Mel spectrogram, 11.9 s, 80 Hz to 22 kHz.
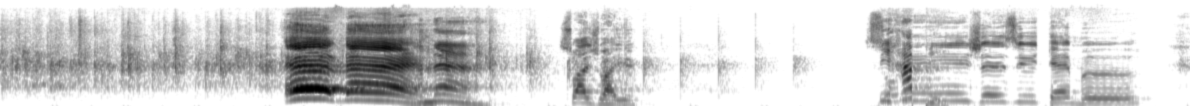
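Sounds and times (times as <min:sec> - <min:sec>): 
crowd clapping: 0:00.0 - 0:08.2
speech: 0:05.7 - 0:06.5, 0:08.8 - 0:11.5.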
